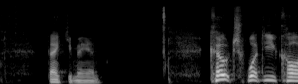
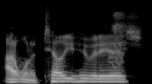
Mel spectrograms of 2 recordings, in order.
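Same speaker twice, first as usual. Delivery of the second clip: ordinary talk, nothing marked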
